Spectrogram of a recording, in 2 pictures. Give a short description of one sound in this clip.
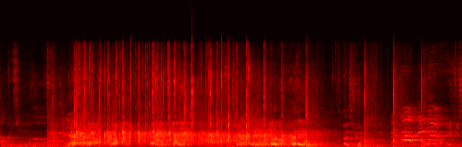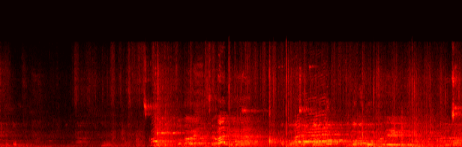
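A crowd of spectators cheers and shouts in a large echoing hall.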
